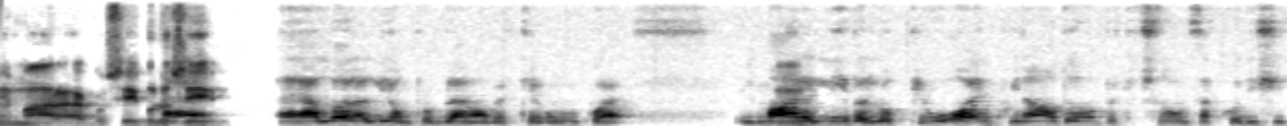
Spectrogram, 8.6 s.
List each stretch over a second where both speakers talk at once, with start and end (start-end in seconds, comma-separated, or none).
none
